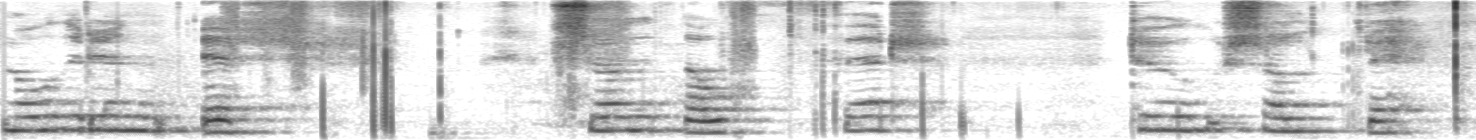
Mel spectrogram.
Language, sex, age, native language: Icelandic, female, 18-19, Icelandic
